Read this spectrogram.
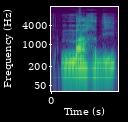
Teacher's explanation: So you can hear that you don't pronounce it that strongly, this R.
